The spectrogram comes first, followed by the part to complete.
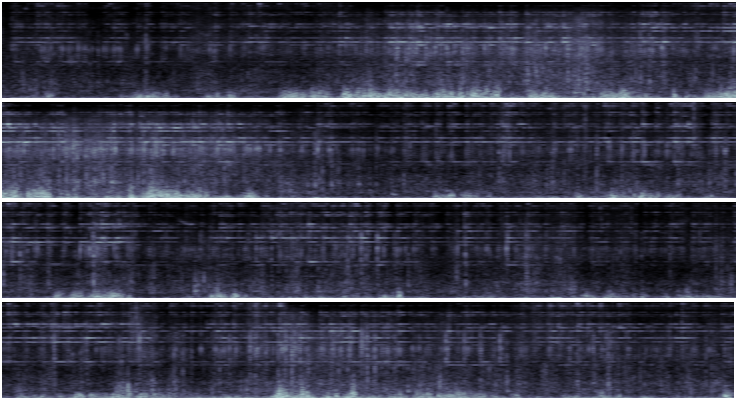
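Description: Gravel bike riding up a lumpy, overgrown dirt singletrack: an irregular low rumble with knocks from the tyres and bike jolting over the bumps.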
